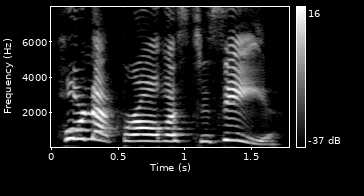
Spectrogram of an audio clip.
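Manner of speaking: high, loud crowd voice; calling out. A narrator's reading. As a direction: demand it over heads.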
